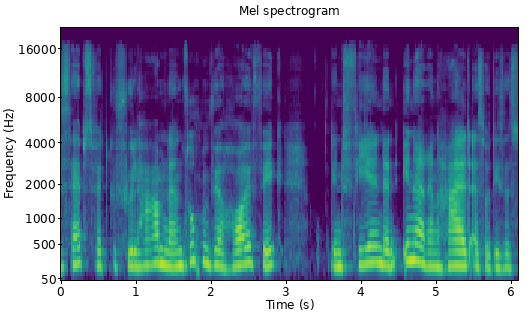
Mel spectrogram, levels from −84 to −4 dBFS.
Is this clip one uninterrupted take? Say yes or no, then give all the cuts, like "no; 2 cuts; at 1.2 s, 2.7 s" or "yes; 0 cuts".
yes; 0 cuts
